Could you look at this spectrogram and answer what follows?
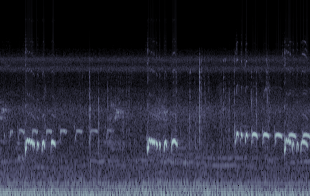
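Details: Local zebra dove voice, used to encourage captive doves to sing and breed and as a lure. Three bouts of rapid, slightly descending staccato coos over a hissy background.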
